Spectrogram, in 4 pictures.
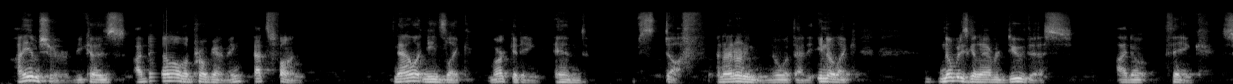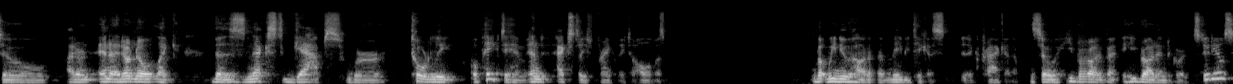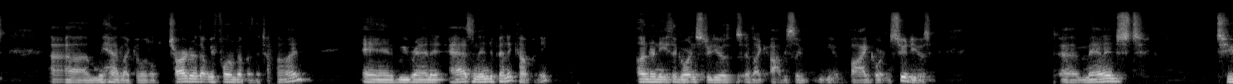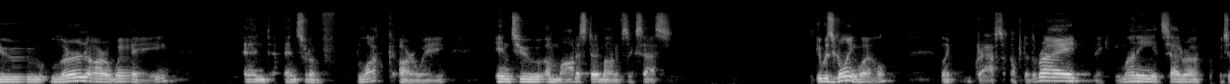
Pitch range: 105-130 Hz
